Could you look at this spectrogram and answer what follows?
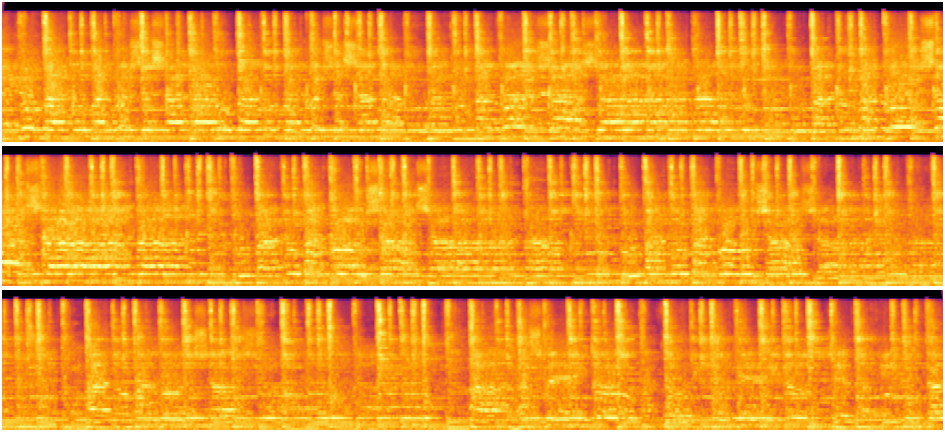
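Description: Classical nylon-string guitar strummed steadily while a man sings a flowing melody into a microphone.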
